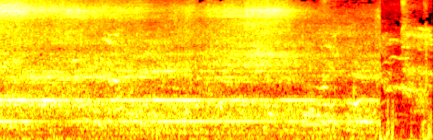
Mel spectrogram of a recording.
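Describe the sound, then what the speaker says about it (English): A passenger train runs steadily with a continuous loud rumble and rolling hum, heard from inside the carriage, with a brief clatter near the end. "We're on the train."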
